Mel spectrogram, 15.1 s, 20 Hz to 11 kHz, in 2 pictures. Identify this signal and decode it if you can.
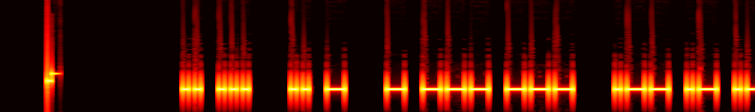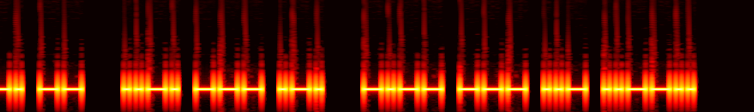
Morse code, heard as a keyed tone, about 20 wpm, 700 Hz. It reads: IS IT TOO WARM FOR YOU?
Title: Sentences from Top 1000 Words - Review Part 2 - 20wpm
